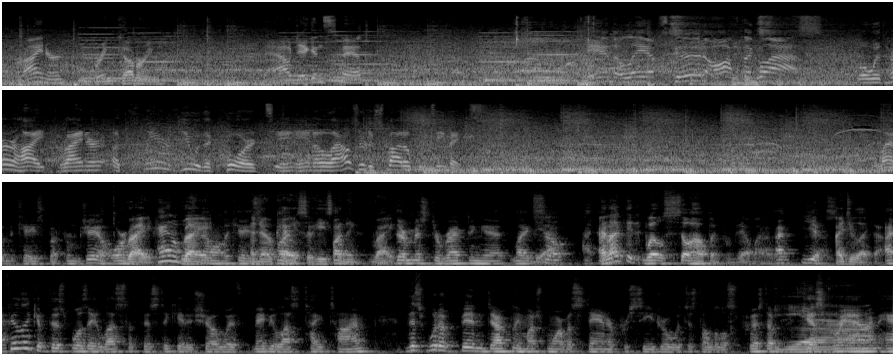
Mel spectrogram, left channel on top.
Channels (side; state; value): both; different; correlation 0.00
